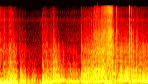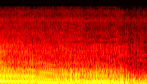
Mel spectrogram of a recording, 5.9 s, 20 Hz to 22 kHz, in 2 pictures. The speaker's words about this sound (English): The upgraded 5-liter V8 engine in the new Bullitt also produces its own really good soundtrack.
